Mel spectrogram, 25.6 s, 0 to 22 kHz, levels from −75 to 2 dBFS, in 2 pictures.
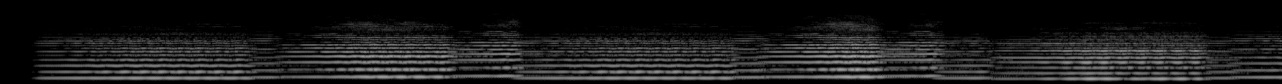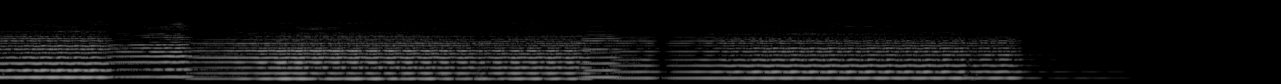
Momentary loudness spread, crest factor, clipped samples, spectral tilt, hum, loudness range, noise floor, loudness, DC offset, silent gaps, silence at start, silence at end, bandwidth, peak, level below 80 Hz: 13 LU; 18 dB; under 0.1%; -1.5 dB/octave; none; 9 LU; under -90 dBFS; -33 LUFS; under 0.1%; none; 0.35 s; 2.45 s; 15.5 kHz; -16 dBFS; under -90 dBFS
